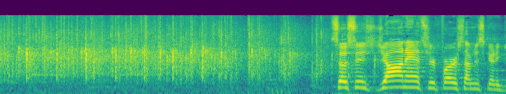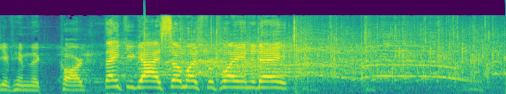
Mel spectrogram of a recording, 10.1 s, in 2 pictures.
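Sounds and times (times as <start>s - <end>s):
audience applause: 0.0s - 3.3s, 6.9s - 10.1s
speech: 3.4s - 8.2s.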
